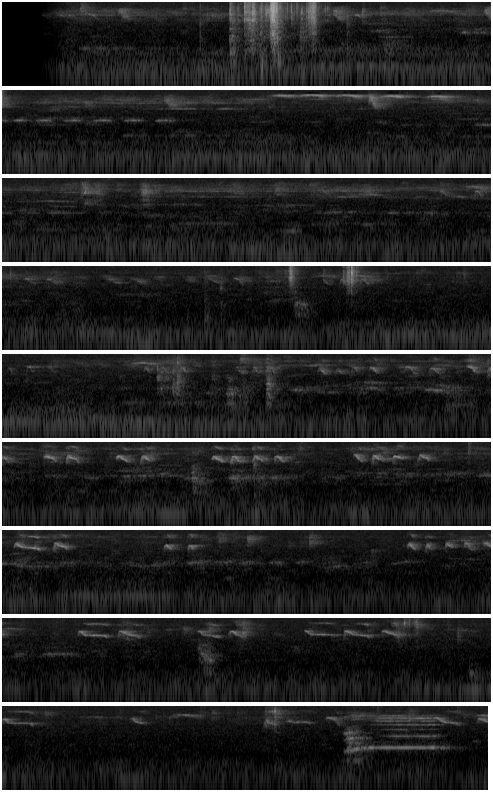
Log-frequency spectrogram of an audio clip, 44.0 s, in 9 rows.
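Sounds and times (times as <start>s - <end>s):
small birds chirping: 12.4s - 43.9s.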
